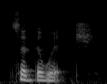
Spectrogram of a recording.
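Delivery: ordinary delivery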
